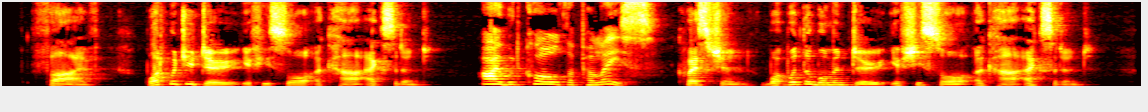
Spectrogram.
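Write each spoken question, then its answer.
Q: What would the woman do if she saw a car accident?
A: Call the police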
